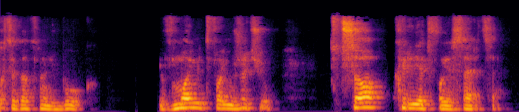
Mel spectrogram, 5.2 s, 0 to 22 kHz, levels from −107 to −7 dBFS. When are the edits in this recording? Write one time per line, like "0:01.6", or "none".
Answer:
none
